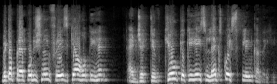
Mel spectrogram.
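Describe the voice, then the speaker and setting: A man's voice: high-pitched, fairly quick, darkish tone. A middle-aged man with an Indian English accent teaching English grammar in a live class, coaxing his students and asking and answering his own questions. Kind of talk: live online class lecture.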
